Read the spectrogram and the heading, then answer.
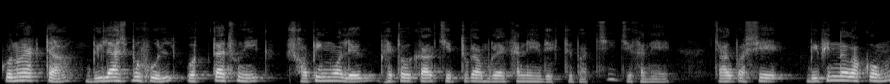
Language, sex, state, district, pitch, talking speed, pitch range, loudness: Bengali, male, West Bengal, Kolkata, 150 Hz, 120 wpm, 145-170 Hz, -21 LUFS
